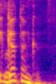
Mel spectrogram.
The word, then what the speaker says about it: гатанка: Не е ли гатанка? Как е ударението? – Двойно е. И гатанка, двойно. И гатанка. А-а-а. Може да си както ти върви.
